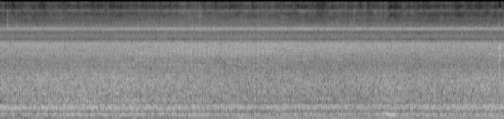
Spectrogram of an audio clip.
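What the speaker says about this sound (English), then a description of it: "They're making a beeline in the air straight to the beehives." A dense, steady buzz of many honeybees flying to a sugar syrup feeder and hives fills the air, constant and close, with no voices.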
